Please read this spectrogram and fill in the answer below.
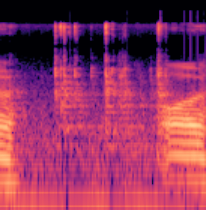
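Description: A few faint, irregular metallic clicks and light rattles from small metal parts being handled and fitted on a homemade wheeled frame, in the middle of the stretch between a drawn-out hesitation sound and the next word.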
